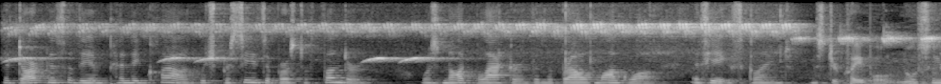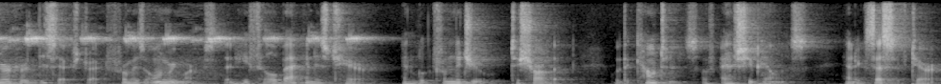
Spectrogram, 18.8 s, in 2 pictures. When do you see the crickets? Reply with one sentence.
You can hear the crickets from 0.0 to 13.2 s.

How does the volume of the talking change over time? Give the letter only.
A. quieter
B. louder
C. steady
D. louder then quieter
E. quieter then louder
C.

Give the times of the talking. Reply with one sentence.
You can hear the talking from 0.0 to 18.7 s.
